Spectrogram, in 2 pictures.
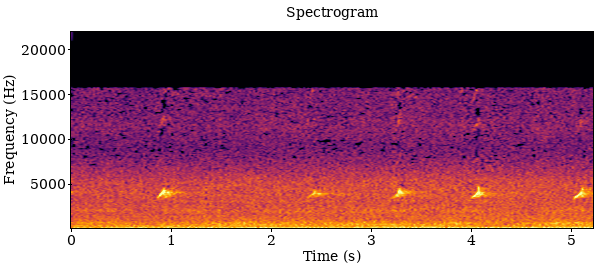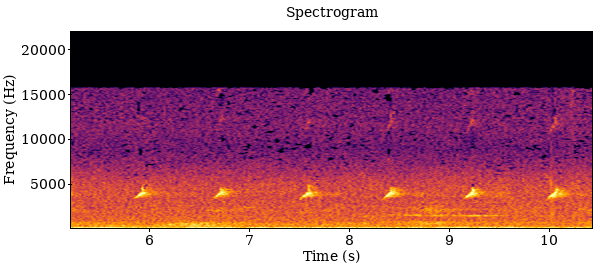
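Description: A small bird repeating one short, high chirp over and over, a little more than once a second, over a low steady rumble.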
